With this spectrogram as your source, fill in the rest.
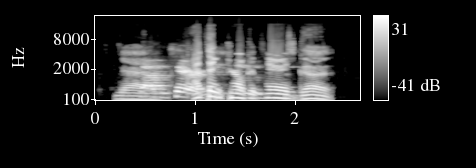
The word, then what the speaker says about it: Calcaterra: But I think even you got Stoll and Goddard, and then how do you pronounce Grant's last name? Calcaterra. Yeah. Calcaterra.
